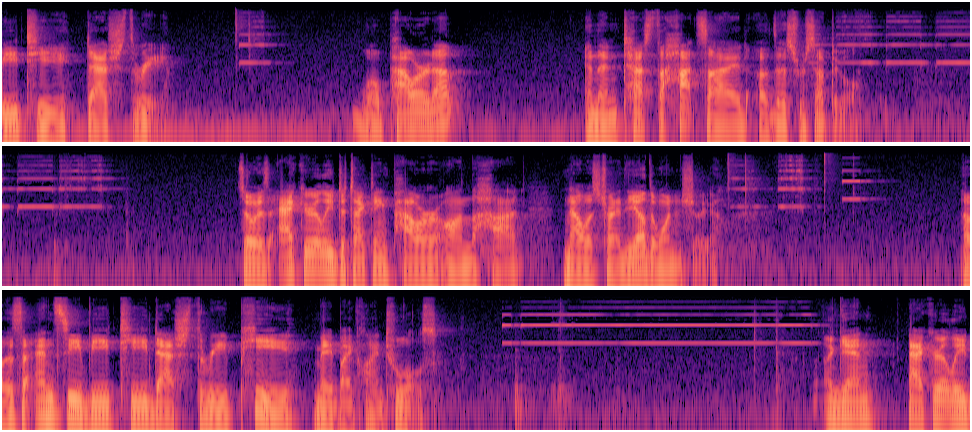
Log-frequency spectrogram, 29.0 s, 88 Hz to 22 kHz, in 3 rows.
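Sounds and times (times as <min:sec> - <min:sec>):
voltage tester beeping alarm: 0:02.3 - 0:02.9, 0:08.2 - 0:11.0, 0:16.9 - 0:18.6, 0:24.4 - 0:27.6.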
